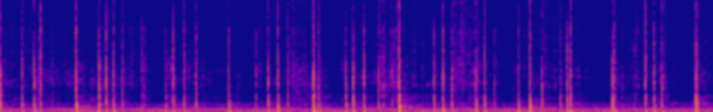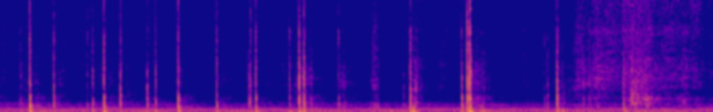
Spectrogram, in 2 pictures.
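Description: A small pink printed cardboard recipe box, closed and hollow, is held in both hands and tapped and scratched with fingernails. Dozens of quick, dry, short taps come at an uneven pace, mixed with faint scratching, over a steady low hum.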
